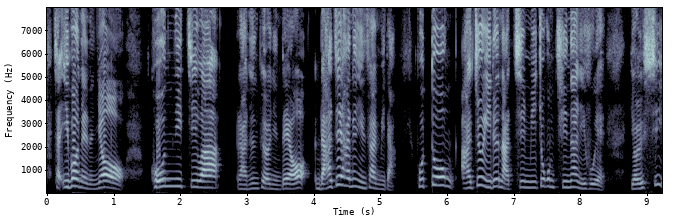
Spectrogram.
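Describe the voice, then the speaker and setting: A woman teaching an online language lesson with a slightly high, clear voice. She models each phrase slowly and distinctly and leaves room for learners to repeat. Her manner is encouraging, and she praises them along the way.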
